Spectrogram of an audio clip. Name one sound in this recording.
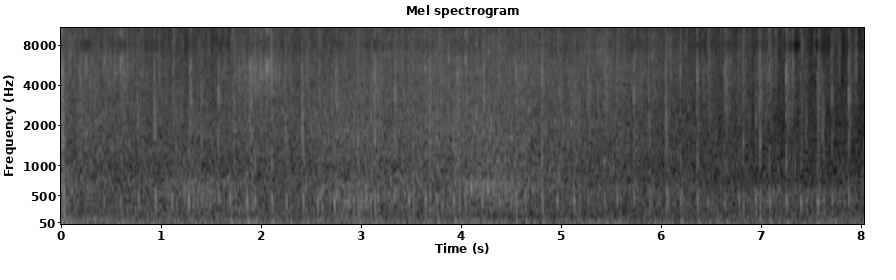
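Water rushes steadily in a stream.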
